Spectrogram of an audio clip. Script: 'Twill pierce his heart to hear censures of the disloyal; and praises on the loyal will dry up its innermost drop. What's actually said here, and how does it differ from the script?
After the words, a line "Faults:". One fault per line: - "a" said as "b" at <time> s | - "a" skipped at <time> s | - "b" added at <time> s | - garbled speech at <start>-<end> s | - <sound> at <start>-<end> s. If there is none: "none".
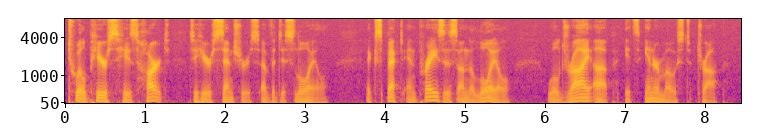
'Twill pierce his heart to hear censures of the disloyal; expect and praises on the loyal will dry up its innermost drop.
Faults:
- "expect" added at 3.8 s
